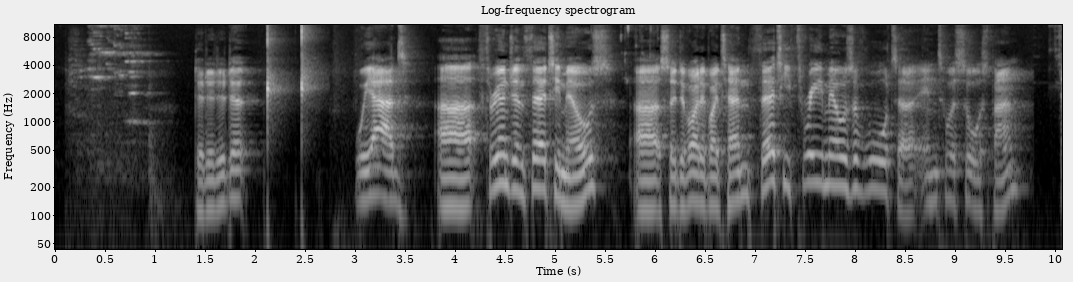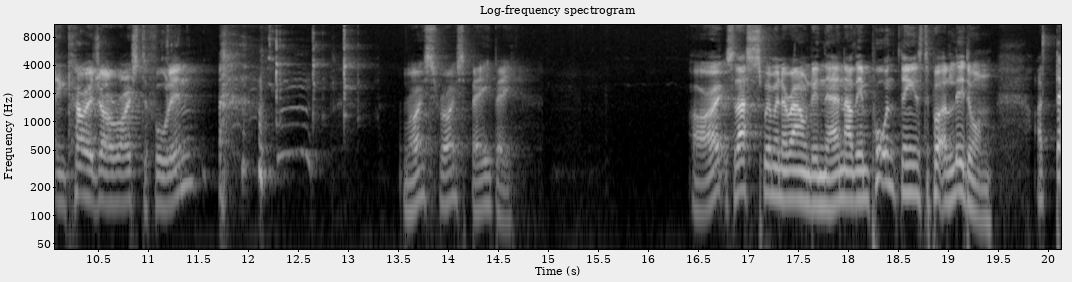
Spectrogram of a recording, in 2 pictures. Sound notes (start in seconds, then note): 2.1 fingers snapping; 12.1 laughs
